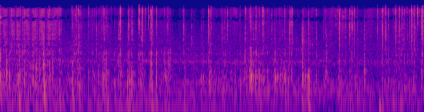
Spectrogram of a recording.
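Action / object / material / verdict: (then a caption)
tap / croc-embossed faux leather handbag / faux leather / none. Long nails rapidly tap and scratch the front and handles of a hollow black croc-embossed faux leather handbag with a metal clasp, making fast, dense clicks and dry, bright scraping over the steady whoosh of a fan running in the background.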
